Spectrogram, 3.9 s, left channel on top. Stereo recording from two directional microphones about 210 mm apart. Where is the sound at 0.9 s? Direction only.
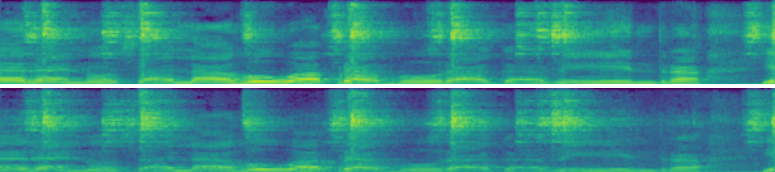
45° left (ahead or behind).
